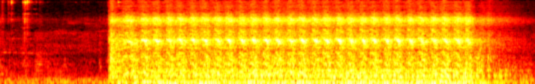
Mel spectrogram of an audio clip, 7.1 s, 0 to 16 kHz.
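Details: Mitsubishi L300 diesel that is hard to start, knocks and lacks power; it only ran yesterday with starter and a push. Oil, battery and glow plug lights work, and it cranks with a steady rhythmic churn for about five seconds but never catches.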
